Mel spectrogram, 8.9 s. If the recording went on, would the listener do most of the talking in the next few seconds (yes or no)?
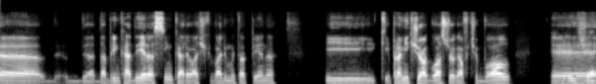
no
